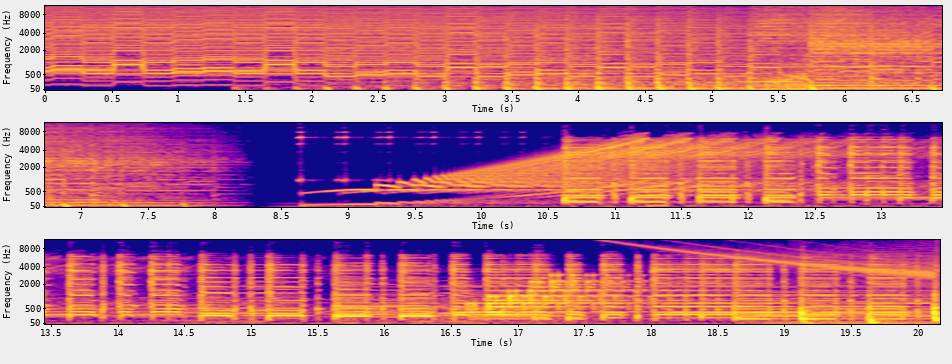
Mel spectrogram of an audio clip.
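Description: A full-band song played on air on the radio show TBS Double Date plays loudly, steady drums and layered instruments filling the mix, then a brief drop near the middle before a rising sweep brings the music back in, bigger and brighter.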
